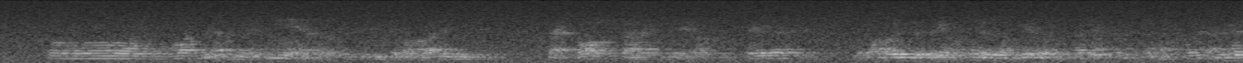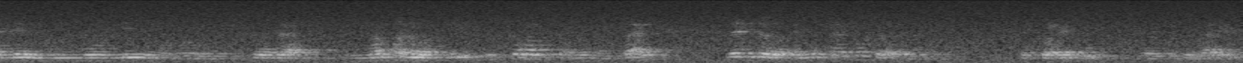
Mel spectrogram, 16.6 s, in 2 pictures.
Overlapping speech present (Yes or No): Yes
